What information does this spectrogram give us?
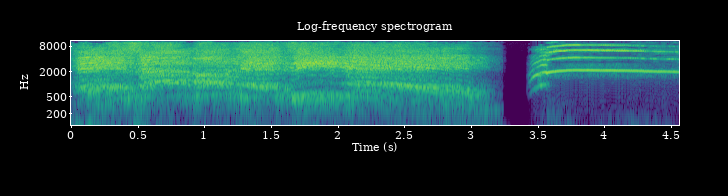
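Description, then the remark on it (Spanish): A loud crowd screams together for about three seconds, many overlapping voices in a dense roar, then after a brief silence a single high, sustained scream rings out. “Solo tienes que gritar nuestro nombre. Como ellos, nuestros pulmones de inicio.”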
